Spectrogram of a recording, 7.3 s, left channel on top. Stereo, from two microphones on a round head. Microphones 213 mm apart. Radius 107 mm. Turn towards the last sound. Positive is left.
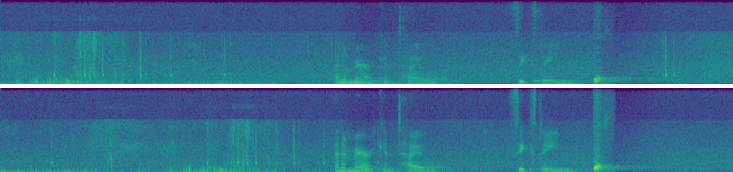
turn(degrees=-45)  # may be behind; listen again after turning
